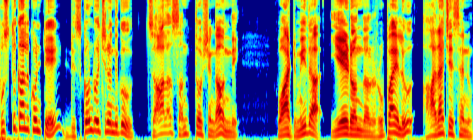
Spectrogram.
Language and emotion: Telugu, happy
